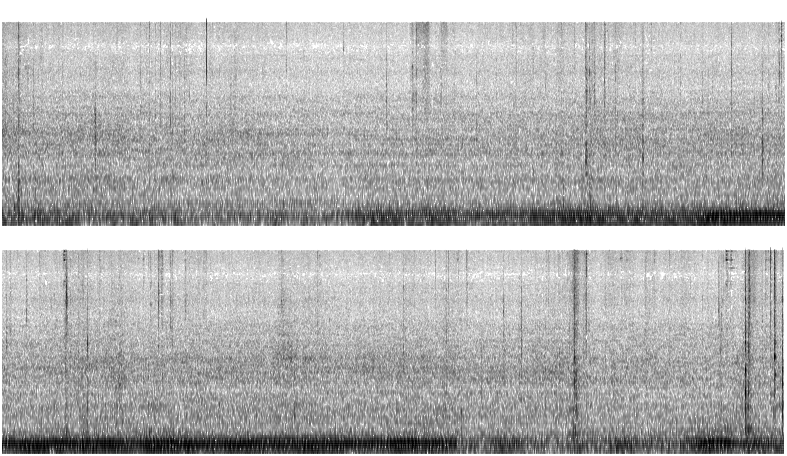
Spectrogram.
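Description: A vehicle engine droning low, heard from inside the cabin on a dirt trail. It gets louder and holds a steadier pitch for about ten seconds in the middle, as if pulling up a rise, with occasional knocks and rattles over the rough track.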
